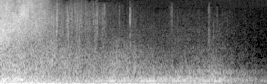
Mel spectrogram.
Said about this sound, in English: He's blown to pieces as the missile in his breastplate explodes.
